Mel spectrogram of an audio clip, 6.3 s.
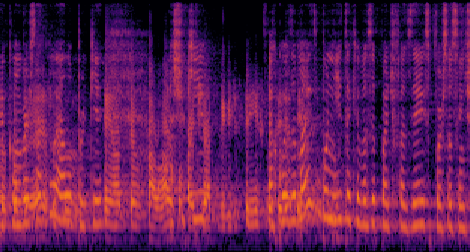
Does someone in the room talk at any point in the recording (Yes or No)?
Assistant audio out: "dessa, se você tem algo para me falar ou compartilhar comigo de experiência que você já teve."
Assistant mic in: Yes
